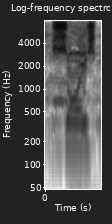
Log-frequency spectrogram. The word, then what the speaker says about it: Seuss: And it's very appropriate that it is actually pronounced Seuss because it rhymes with rejoice.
